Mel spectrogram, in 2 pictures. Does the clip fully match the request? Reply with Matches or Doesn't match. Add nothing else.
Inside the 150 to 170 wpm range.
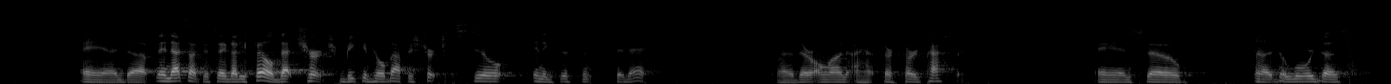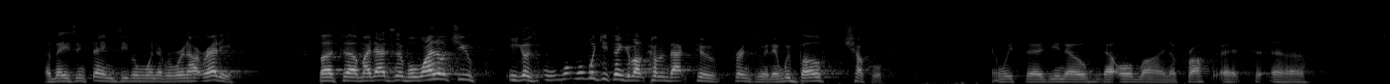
Matches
